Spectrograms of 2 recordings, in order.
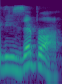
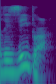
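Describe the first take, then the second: First: "zebra" with a short e, ZEB-ra. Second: "zebra" with a long ee, ZEE-bra. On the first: Host giving the quiz answer, "zebra" said ZEB-ra. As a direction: say "zebra" to rhyme with Debra. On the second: Host offering the other regional form, "zebra" said ZEE-bra. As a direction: say "zebra" starting like the letter Z in American English, ZEE-bra. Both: Shown as a demonstration. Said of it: "depending on where you are from and how you pronounce it".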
